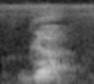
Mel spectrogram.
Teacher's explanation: ga, as we know, is velar, voiced velar plosive consonant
